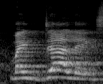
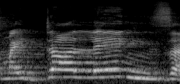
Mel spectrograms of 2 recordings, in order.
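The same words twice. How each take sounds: First: Said in the usual way. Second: Drawn-out fond darlings. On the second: Real, not acted. Fond address to returning subscribers.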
